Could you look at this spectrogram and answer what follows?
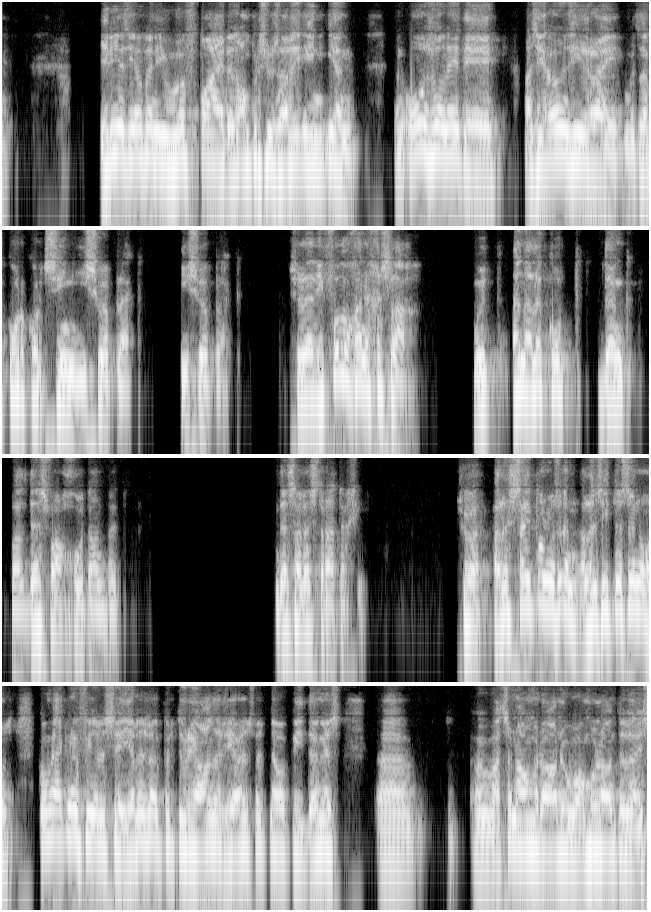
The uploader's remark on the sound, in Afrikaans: Manne van die Woord Zoom Byeenkoms.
